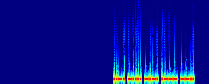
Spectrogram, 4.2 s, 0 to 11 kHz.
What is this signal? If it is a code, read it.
Morse code, heard as a keyed tone, about 50 wpm, 700 Hz. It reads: F6CJZ
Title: DXCC-100 Call Signs - 5 Characters - Repeated 3x - 50wpm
